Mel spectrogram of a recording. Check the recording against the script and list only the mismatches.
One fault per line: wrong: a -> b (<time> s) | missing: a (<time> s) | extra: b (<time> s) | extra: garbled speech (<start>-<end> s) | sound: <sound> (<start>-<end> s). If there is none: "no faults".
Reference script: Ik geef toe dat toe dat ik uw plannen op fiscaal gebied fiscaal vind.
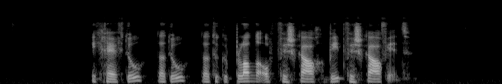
no faults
